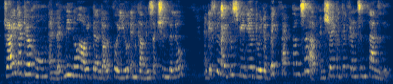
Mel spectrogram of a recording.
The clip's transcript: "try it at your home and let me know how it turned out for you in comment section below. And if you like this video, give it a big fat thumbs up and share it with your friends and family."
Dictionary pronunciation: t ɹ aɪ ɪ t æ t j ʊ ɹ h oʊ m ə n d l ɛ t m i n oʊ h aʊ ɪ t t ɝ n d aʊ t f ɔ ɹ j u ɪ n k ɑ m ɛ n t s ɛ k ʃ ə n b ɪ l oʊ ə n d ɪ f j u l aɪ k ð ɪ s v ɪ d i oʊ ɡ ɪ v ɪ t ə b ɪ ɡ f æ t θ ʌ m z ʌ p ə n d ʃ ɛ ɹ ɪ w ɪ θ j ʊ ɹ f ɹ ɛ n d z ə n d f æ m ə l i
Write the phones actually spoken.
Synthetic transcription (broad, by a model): t ɹ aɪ ɪ t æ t j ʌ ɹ h oʊ m ə n d l ɛ t m i n oʊ h aʊ ɪ t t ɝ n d aʊ t f ɔ ɹ j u ɪ n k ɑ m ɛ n s ɛ k ʃ ə n b ɪ l oʊ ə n d ɪ f j u l aɪ k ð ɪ s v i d i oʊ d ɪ ɪ t ə b ɪ ɡ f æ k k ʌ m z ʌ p ə n d ʃ ɛ ɹ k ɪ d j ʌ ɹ f ɹ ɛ n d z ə n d f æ m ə l i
